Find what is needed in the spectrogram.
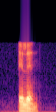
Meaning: a female given name, Elen
- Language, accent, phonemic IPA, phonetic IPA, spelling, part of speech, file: Armenian, Eastern Armenian, /eˈlen/, [elén], Էլեն, proper noun, Hy-Էլեն.ogg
